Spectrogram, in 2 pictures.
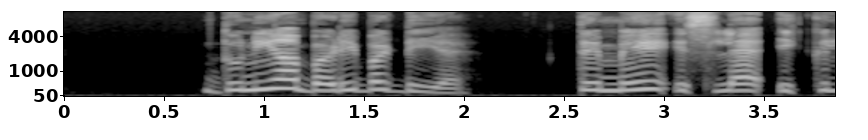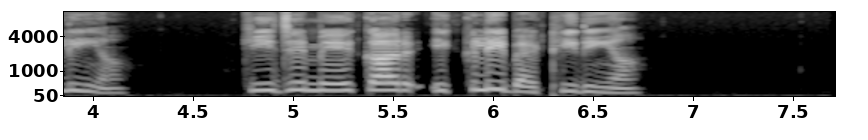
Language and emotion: Dogri, sad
